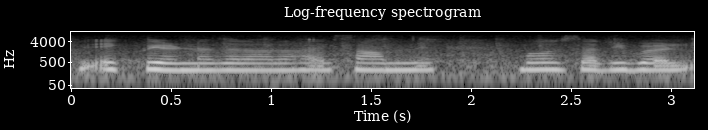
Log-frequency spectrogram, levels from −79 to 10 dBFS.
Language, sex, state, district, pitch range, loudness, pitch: Hindi, female, Madhya Pradesh, Dhar, 230-245 Hz, -17 LUFS, 235 Hz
